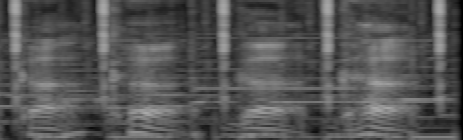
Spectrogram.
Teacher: ಇವು ನೇರ ನೇರವಾಗಿ ಗಂಟಲಿನಲ್ಲಿ ಹುಟ್ಟುತ್ತವೆ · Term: ಕಂಠ್ಯ ವೇಲಾರ್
